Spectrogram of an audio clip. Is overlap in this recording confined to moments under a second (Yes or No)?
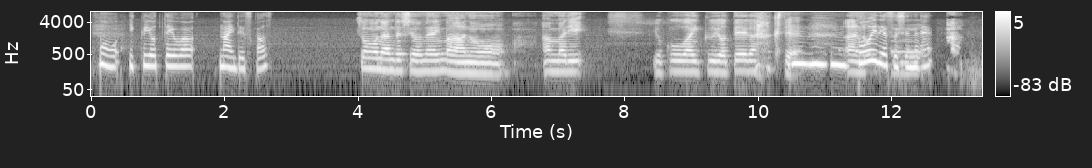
Yes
